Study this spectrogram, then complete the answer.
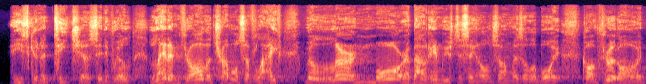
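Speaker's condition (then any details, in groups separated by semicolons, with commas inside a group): Laryngeal cancer after radiation; still affected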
